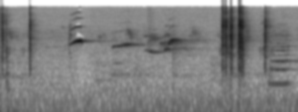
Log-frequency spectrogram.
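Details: White-rumped shama song used to stimulate and train other shamas to sing: scattered clear whistled phrases, a bright rising note then sliding mid-pitched whistles, followed by sharp percussive clicks and a few low tonal notes.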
